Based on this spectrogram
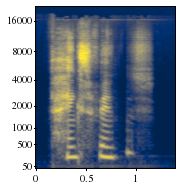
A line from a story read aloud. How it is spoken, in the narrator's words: she breathed tearfully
